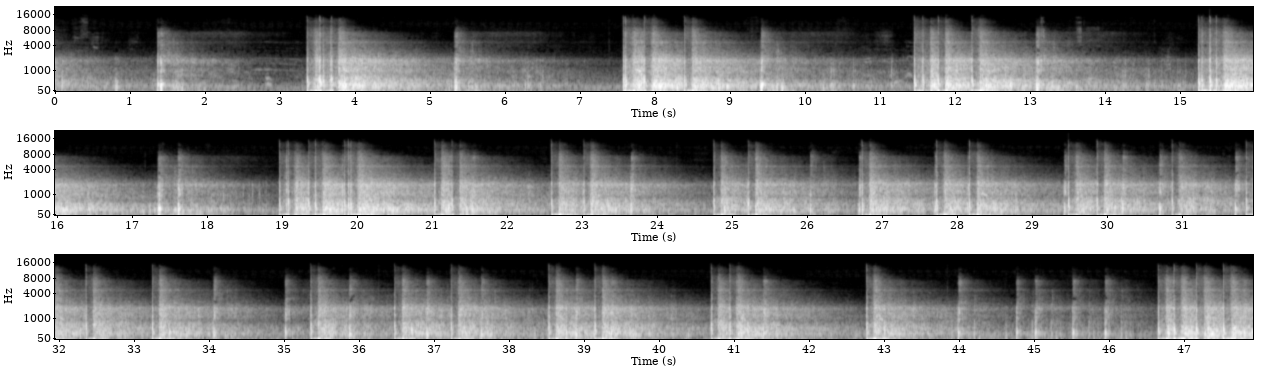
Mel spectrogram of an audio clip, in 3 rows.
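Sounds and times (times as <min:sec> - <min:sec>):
rumble and crackle: 0:13.1 - 0:15.2.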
